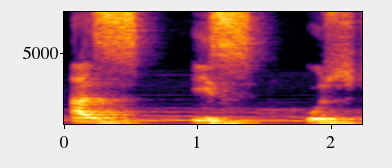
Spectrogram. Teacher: وہ گیپ کیوں ہے؟ کیونکہ اندر سے آنے والی سیٹی آواز باہر تیزی سے نکلتی ہے اور سیٹی نکلتی ہے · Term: صفیر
